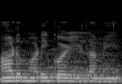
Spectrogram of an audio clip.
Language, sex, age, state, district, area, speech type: Tamil, male, 30-45, Tamil Nadu, Cuddalore, rural, spontaneous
